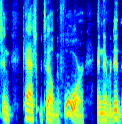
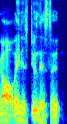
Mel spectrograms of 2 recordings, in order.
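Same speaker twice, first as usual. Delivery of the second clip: mocking flippant delivery, lower pitch; 5 semitones lower than usual. Mocking a woman who spoke of something nasty: imitating a flippant tone. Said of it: "so flippant about something so".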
